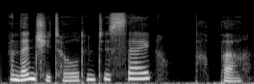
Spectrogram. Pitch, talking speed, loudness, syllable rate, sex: 210 Hz, 190 wpm, -16 LUFS, 4.6 syllables/s, female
